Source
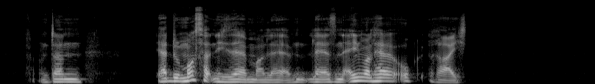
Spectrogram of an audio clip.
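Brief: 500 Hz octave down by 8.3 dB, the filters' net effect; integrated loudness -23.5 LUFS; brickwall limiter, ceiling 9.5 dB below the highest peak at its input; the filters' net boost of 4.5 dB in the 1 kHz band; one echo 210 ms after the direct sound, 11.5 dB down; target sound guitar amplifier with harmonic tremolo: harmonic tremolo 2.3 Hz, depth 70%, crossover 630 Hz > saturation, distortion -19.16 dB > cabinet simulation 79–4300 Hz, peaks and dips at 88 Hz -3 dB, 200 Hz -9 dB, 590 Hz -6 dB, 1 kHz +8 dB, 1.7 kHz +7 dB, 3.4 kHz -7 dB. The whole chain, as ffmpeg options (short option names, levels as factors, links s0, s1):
-filter_complex "[0:a]equalizer=f=500:t=o:g=-8.5,equalizer=f=1000:t=o:g=4.5,alimiter=limit=0.15:level=0:latency=1,aecho=1:1:210:0.266,acrossover=split=630[s0][s1];[s0]aeval=exprs='val(0)*(1-0.7/2+0.7/2*cos(2*PI*2.3*n/s))':c=same[s2];[s1]aeval=exprs='val(0)*(1-0.7/2-0.7/2*cos(2*PI*2.3*n/s))':c=same[s3];[s2][s3]amix=inputs=2:normalize=0,asoftclip=threshold=0.0794,highpass=79,equalizer=f=88:t=q:w=4:g=-3,equalizer=f=200:t=q:w=4:g=-9,equalizer=f=590:t=q:w=4:g=-6,equalizer=f=1000:t=q:w=4:g=8,equalizer=f=1700:t=q:w=4:g=7,equalizer=f=3400:t=q:w=4:g=-7,lowpass=f=4300:w=0.5412,lowpass=f=4300:w=1.3066,volume=3.35"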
